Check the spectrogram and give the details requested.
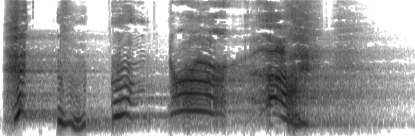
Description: grunt lift; smite; isis

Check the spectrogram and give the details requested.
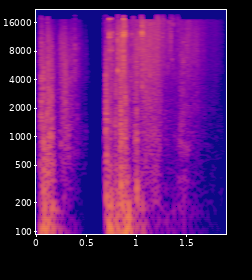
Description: death fall; smite; merlin

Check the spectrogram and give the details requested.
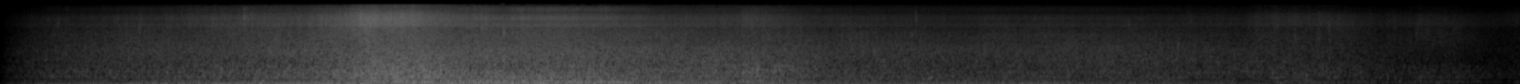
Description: defeat ocean; smite; pele

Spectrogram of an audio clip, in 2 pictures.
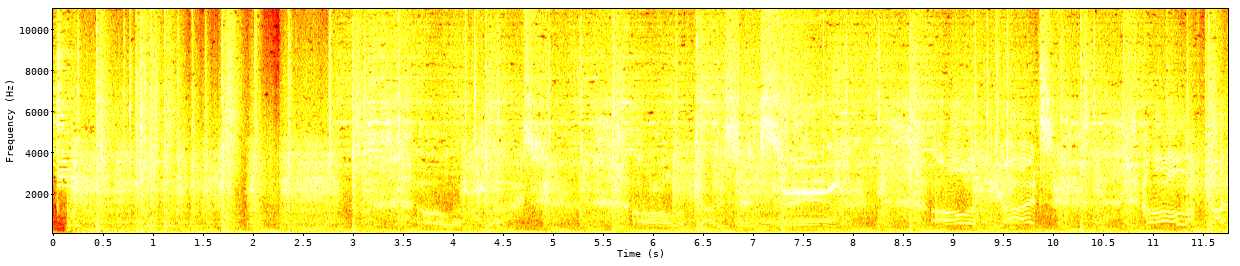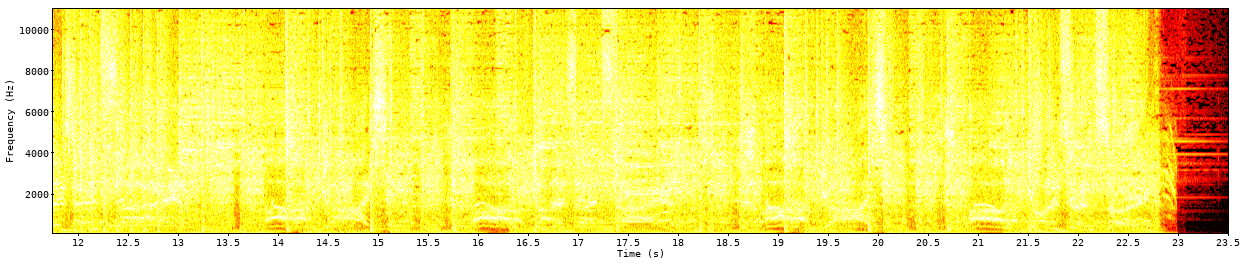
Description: mus playerkill; Smite

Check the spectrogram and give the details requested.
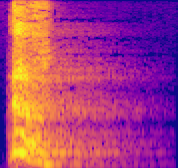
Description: surprised; smite; voicepack; janus

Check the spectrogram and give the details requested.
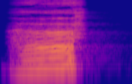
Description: nv sigh; smite; voicepack; mercury

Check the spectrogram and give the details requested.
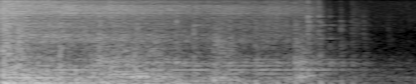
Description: waterball roll; smite; poseidon

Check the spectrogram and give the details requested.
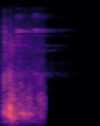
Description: armor light; smite; chiron

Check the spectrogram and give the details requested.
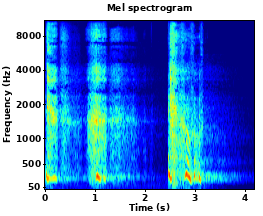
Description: boohoo; Smite; bellona

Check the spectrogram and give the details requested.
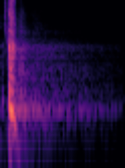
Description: hitreact human male small

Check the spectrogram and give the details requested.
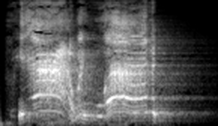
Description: nv yay; smite; voicepack; xbalanque

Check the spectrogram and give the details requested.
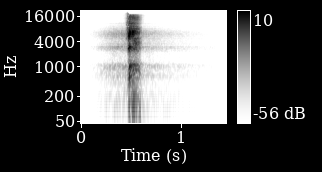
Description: surprised; smite; voicepack; ganesha

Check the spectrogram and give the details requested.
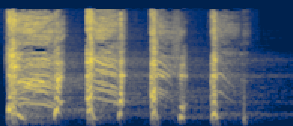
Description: clearthroat; charybdis

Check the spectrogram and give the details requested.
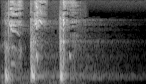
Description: nv clear throat; smite; voicepack; ratatoskr

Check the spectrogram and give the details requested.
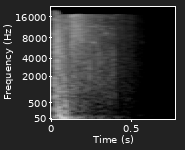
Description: bodyfall; smite; god gilgamesh

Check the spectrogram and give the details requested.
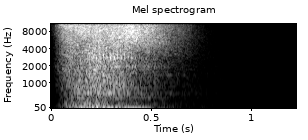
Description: fire; Smite; Tiamat

